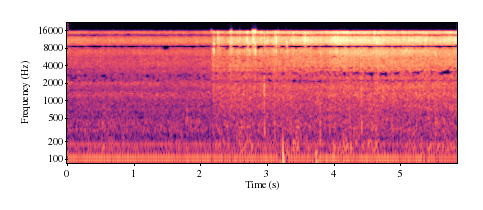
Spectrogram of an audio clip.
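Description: Cabbage, bell pepper, meat, onion and carrot frying in hot fat in a cast-iron kazan: a steady sizzle that turns louder and brighter about two seconds in.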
